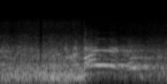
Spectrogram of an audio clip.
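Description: Voices echoing in a large arena, with one man's drawn-out call about a second in, its pitch rising and then falling.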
